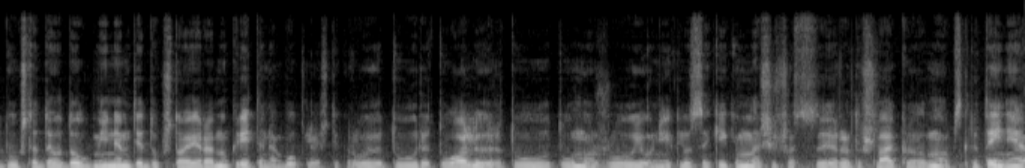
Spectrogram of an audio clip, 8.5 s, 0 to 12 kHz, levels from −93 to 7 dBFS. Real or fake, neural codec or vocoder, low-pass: fake; vocoder, 44.1 kHz, 128 mel bands, Pupu-Vocoder; 10.8 kHz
